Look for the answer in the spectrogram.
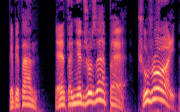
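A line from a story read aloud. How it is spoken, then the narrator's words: Shouting from behind. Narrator (Russian): закричали сзади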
